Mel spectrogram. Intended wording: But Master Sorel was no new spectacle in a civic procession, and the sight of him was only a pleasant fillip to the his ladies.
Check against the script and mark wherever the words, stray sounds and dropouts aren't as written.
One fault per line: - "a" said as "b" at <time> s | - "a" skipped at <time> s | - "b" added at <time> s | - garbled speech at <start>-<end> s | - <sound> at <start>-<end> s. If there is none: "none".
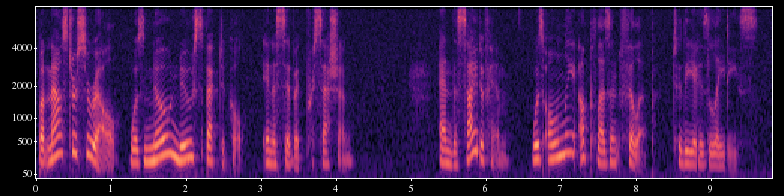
none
